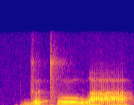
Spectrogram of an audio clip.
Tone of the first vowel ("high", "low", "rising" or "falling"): low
